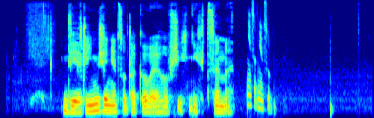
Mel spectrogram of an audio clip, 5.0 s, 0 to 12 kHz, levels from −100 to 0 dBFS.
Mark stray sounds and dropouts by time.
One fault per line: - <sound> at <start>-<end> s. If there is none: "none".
- chirp at 3.3-3.7 s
